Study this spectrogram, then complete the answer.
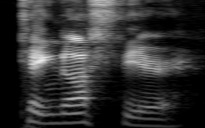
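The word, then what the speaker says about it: Tanngnjóstr: two giant goats uh let's see if i can get my norwegian pronunciations on here they're a little bit harder than malnour to say uh tengrisner and tegnostir uh basically teeth nasher and teeth grinder is what their names are in well in norway that's close the norwegian pronunciations the close i can come the icelandic pronunciation i can't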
